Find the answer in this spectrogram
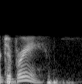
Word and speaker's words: debris: S is silent in island, isle, or debris. T is silent in debut, ballet, and, oh, look at that, castle.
